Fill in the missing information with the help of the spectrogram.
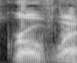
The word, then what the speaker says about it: Grosvenor: Grosvenor, it's pronounced Grosvenor.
